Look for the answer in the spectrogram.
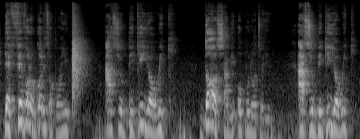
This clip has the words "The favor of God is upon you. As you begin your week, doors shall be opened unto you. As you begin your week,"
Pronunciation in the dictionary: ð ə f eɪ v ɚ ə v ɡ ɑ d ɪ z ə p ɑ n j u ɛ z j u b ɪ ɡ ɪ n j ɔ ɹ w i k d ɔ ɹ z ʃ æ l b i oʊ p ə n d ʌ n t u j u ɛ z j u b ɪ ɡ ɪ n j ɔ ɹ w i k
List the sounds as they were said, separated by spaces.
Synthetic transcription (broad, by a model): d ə f eɪ v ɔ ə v ɡ ɑ d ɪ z ə p ɑ n j u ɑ s j u b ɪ ɡ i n j ɔ w i k d ɔ ʃ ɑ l b i oʊ p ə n ɔ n t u j u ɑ s j u b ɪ ɡ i n j ɔ w i k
